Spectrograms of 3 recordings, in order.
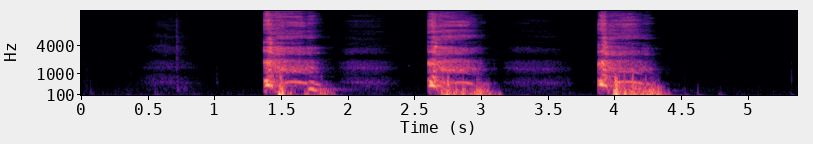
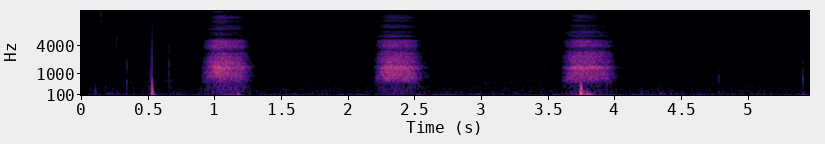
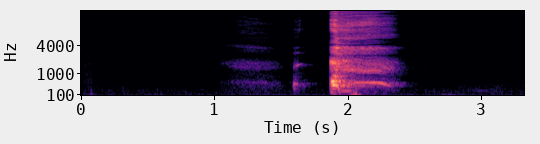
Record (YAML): three_cough_length: 5.4 s
three_cough_amplitude: 17760
three_cough_signal_mean_std_ratio: 0.35
exhalation_length: 5.5 s
exhalation_amplitude: 1305
exhalation_signal_mean_std_ratio: 0.37
cough_length: 3.3 s
cough_amplitude: 12976
cough_signal_mean_std_ratio: 0.22
survey_phase: beta (2021-08-13 to 2022-03-07)
age: 18-44
gender: Female
wearing_mask: 'No'
symptom_runny_or_blocked_nose: true
symptom_shortness_of_breath: true
symptom_sore_throat: true
smoker_status: Ex-smoker
respiratory_condition_asthma: false
respiratory_condition_other: false
recruitment_source: Test and Trace
submission_delay: 2 days
covid_test_result: Positive
covid_test_method: RT-qPCR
